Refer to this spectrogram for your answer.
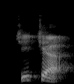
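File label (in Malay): "cicak", Malay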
